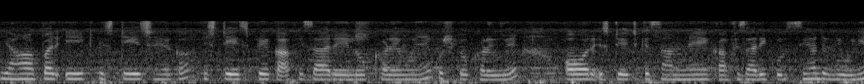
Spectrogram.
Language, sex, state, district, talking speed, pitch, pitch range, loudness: Hindi, female, Chhattisgarh, Bilaspur, 195 wpm, 235 Hz, 225-250 Hz, -28 LUFS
